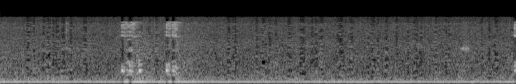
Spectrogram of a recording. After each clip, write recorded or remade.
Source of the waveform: remade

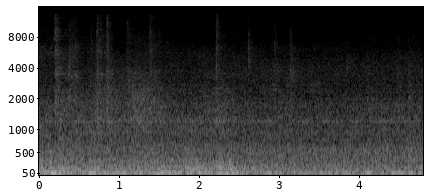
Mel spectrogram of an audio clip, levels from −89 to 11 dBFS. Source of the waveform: recorded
